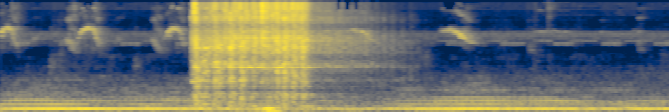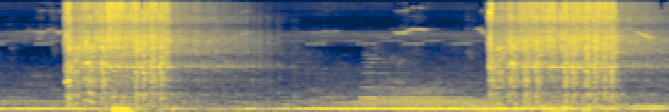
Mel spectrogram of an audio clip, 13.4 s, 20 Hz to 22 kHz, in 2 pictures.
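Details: 2001 Ford Ranger XLT 4.0 V6, morning start: repeated starter cranking bursts, about a minute needed, engine not catching; runs fine once started, despite new fuel pump, injectors, filter, plugs, wires, coil pack, regulator, crank and cam sensors, compression checked.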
